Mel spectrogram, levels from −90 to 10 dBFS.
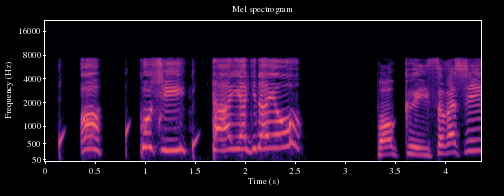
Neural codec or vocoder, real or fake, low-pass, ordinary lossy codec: none; real; 7.2 kHz; none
